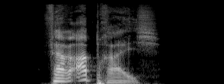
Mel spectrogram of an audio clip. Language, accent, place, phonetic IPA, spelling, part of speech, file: German, Germany, Berlin, [fɛɐ̯ˈʔapˌʁaɪ̯ç], verabreich, verb, De-verabreich.ogg
- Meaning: 1. singular imperative of verabreichen 2. first-person singular present of verabreichen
